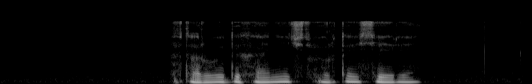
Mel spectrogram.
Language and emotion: Russian, neutral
